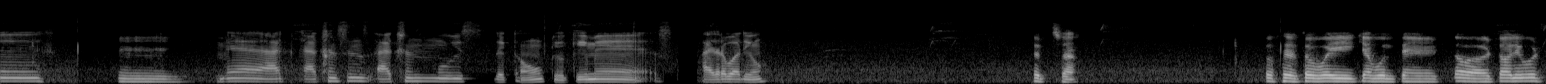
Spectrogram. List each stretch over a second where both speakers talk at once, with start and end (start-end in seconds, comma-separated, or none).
none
